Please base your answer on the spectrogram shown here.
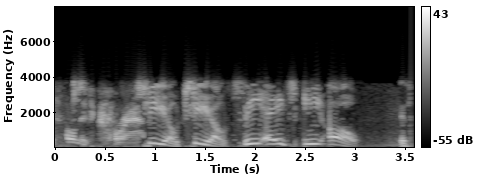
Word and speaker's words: Chio: Cheo is how you pronounce it. Long E, long O.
